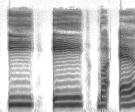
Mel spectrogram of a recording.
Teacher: ই, এ বা এ বলার সময় দেখুন ঠোঁট দুটো কেমন দুপাশে ছড়িয়ে যাচ্ছে, তাই না? এগুলোকে আমরা বলছি প্রসারিত স্বরধ্বনি।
